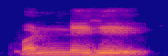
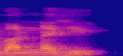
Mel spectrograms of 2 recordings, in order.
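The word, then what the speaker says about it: वह्निः: Vannihi. Not vannahi. Vannihi. Hakara, nakara is there. That hakara also you can treat it as nakara and read it as nakara.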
